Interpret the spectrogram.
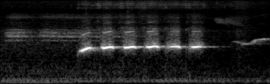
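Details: Kept white-rumped shama in an aviary, giving a series of six clear whistled notes at steady pitch, evenly spaced, followed by a short soft rising whistle; low background hum.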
